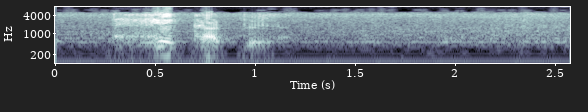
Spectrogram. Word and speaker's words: Hecate: is the garden of Hecate. I don't know how you pronounce it in English, but yeah, well, the stress is on the beginning.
